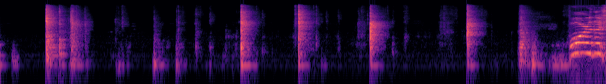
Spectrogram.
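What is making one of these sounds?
A small box clicks sharply against a hard surface several times.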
